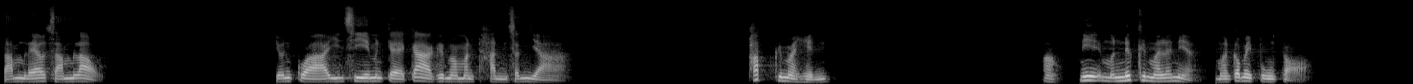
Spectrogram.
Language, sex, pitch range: Thai, male, 120-155 Hz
